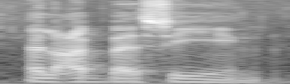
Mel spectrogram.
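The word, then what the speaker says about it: العباسيين: And the Abbasids, how do you pronounce it? Al-Abbasiyin.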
